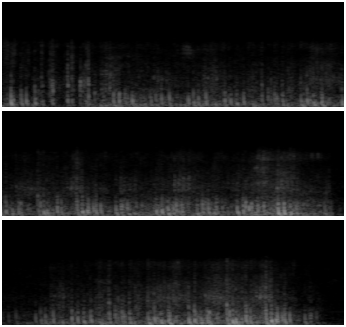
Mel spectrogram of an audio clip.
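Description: A single horse galloping over dry ground: rapid, continuous hoofbeats. They ease off briefly about seven seconds in, pick up again, and stop abruptly at the end.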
